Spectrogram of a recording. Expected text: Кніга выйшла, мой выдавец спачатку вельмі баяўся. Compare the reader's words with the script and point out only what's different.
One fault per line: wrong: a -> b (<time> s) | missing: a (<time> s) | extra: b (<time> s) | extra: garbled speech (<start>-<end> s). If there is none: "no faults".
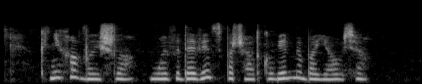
no faults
